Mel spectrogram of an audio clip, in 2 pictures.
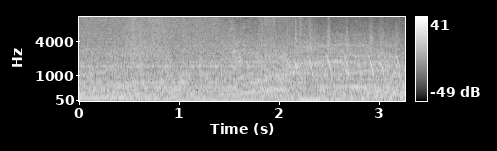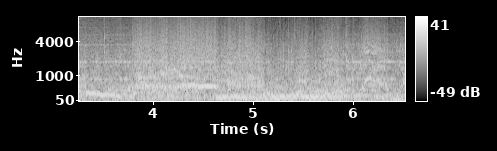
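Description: Loud dramatic film score of sliding, wailing tones over water churning and splashing in a violent struggle.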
